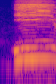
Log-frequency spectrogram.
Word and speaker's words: eye: 재밌는 건 , 철자 가 E-Y-E 라는 겁 니다 . "identity " 의 약자 인데 , 철자 는 완전히 다르지만 발음 은 같으므로 'eye' 라고 발음 합니다 .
